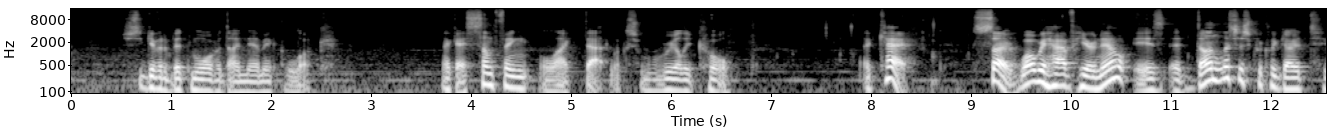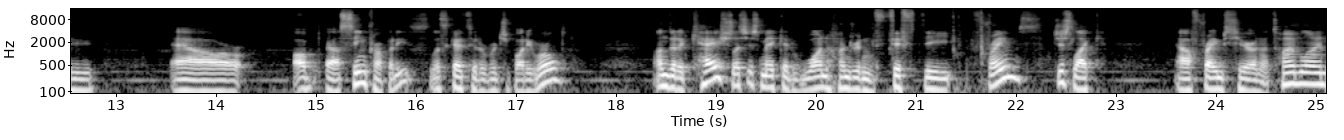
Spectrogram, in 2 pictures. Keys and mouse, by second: 0.9-7.1 right drag, 1.0 r, 2.7 g, 4.2 g, 5.1 g, 7.1-9.0 middle drag, 8.2 ctrl+s, 8.4 ctrl+s, 9.8 ctrl+b, 15.4-25.1 right drag, 16.8-25.1 drag, 16.8-25.1 middle drag.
